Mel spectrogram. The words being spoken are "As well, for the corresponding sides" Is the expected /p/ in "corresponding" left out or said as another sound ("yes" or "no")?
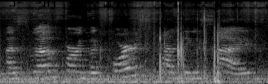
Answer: yes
